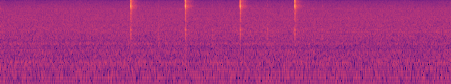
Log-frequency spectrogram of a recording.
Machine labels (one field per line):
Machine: valve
